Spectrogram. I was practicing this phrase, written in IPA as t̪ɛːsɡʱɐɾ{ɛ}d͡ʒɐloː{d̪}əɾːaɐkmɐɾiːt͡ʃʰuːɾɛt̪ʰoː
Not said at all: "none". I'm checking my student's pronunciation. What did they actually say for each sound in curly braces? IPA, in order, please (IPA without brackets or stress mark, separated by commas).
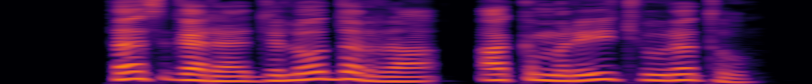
ɛ, d̪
